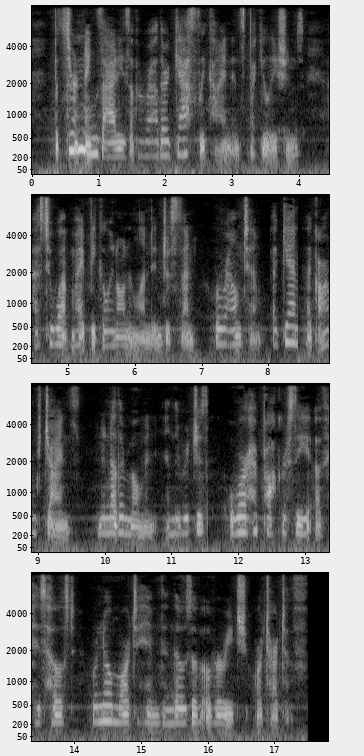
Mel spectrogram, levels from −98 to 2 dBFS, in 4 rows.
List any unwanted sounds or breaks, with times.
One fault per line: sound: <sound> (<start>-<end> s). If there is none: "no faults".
no faults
